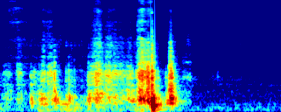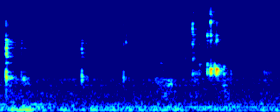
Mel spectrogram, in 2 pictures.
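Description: A plastic cup and plastic bottle being handled: rubbing and knocking in the first two seconds, then almost silent with a couple of faint clicks as water is poured from the cup into the bottle.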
